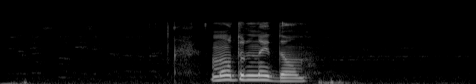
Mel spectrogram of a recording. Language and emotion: Russian, neutral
